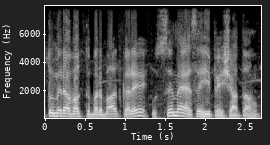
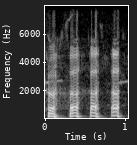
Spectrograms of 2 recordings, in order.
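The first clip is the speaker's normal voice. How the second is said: short scornful laugh at a fool; a quick derisive chuckle; mocking laugh; 5 semitones higher than usual. Mocking the lottery belief.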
